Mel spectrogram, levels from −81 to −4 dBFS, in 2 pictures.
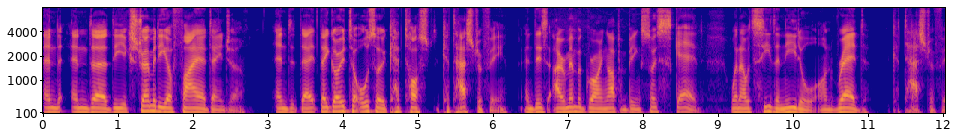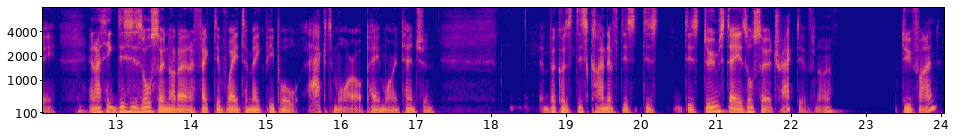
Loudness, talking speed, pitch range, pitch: -26 LUFS, 170 wpm, 95-115 Hz, 105 Hz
